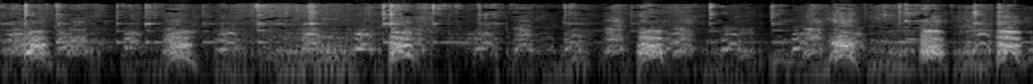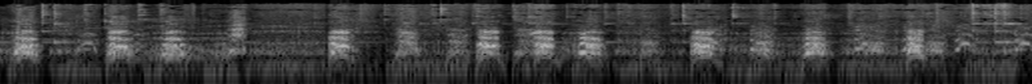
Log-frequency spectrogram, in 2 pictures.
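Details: Angry Tibetan Mastiff barking, Bhote Kukur: a long, irregular stream of rough barks from more than one dog, with a faint ringing tone behind them.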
